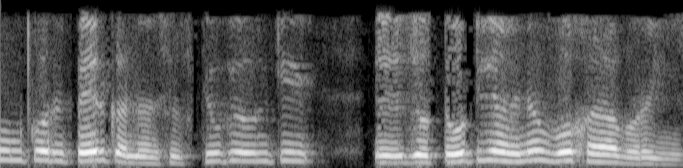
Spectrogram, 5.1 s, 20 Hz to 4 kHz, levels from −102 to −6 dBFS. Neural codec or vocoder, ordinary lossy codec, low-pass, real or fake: none; AAC, 16 kbps; 3.6 kHz; real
